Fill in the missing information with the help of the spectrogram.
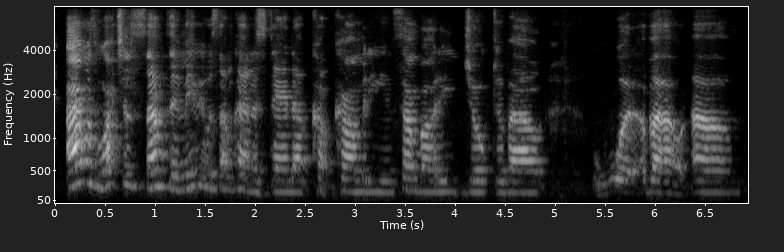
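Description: A woman's voice: on the low side, steady tone, moderate pace, fairly bright tone. A middle-aged woman co-hosting a podcast in casual chat, rambling with fillers and restarts. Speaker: podcast co-host.

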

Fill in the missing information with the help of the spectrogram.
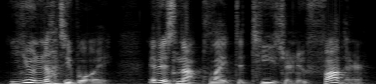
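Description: A man's voice: medium pitch, big pitch swings, moderate pace, voice pushed up, close to an everyday voice. A man voicing a cheerful, affectionate French mother with a playful manner.

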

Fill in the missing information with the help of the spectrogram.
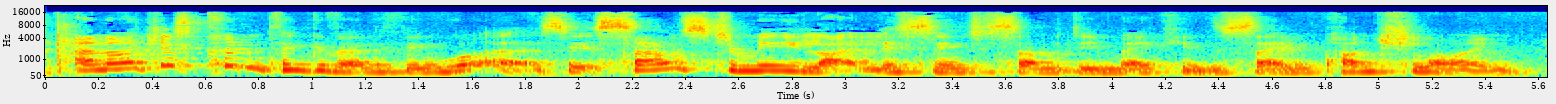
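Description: Woman, casual podcast chat, rambling, gravelly low voice, roomy echo. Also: lively intonation, brisk, dark tone, slight background noise. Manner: rambling and chatty, laughing often. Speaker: podcast co-host.

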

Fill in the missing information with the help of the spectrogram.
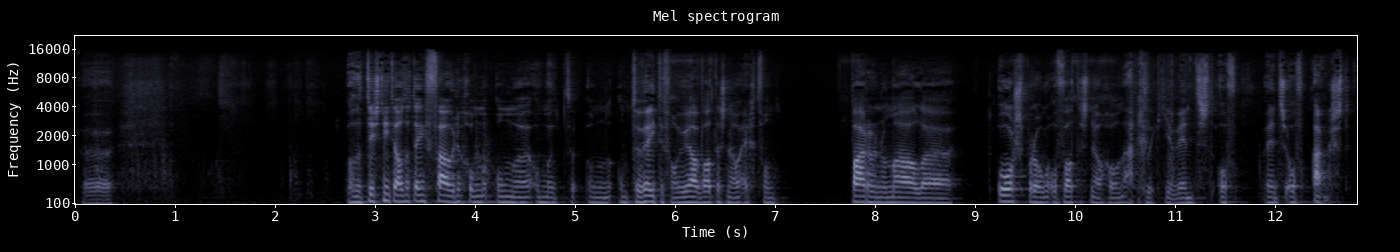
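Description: A man's voice: mid-range voice, fairly even intonation, moderate pace, long pauses, warm tone. A man, teaching a casual spoken lesson, hesitating often with fillers and restarts. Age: 60s. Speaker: paranormal course teacher.

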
